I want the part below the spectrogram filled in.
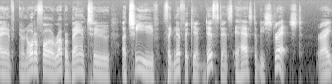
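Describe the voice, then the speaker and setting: Here is a man with an unremarkable speaking voice, pitched fairly high. He keeps a moderate pace and ordinary pitch variation. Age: 30s. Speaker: motivational speaker. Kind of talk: casual interview.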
